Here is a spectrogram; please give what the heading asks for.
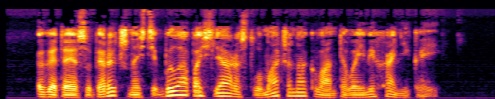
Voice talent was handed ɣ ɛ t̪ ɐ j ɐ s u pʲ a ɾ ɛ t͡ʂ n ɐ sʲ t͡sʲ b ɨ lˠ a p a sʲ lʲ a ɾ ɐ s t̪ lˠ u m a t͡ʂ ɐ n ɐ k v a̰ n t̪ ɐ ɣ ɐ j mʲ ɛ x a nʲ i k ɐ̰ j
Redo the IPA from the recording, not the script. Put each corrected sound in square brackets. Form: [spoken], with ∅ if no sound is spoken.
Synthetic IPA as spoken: ɣ ɛ t̪ ɐ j ɐ s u pʲ a ɾ ɛ t͡ʂ n ɐ sʲ t͡sʲ b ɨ lˠ a p a sʲ lʲ a ɾ ɐ s t̪ lˠ u m a t͡ʂ ɐ n ɐ k v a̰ n t̪ ɐ [v] ɐ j mʲ ɛ x a nʲ i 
